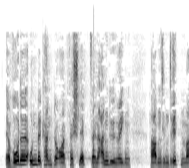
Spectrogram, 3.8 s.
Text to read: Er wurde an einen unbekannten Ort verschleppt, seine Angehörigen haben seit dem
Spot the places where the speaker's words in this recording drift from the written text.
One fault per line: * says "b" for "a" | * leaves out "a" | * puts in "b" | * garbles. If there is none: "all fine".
* leaves out "an einen"
* leaves out "seit"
